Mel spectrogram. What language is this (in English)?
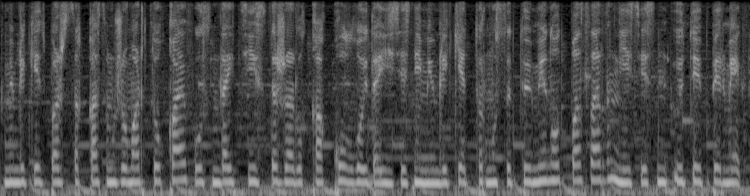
Kazakh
